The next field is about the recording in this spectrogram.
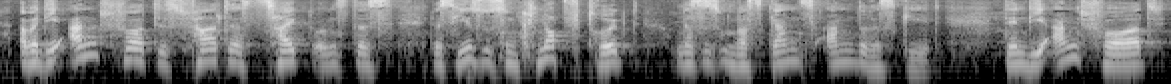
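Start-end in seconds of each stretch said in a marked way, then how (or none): none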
